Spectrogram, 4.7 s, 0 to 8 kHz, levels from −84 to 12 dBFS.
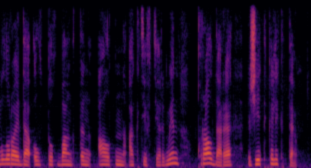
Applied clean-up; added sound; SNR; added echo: none; none; none; none.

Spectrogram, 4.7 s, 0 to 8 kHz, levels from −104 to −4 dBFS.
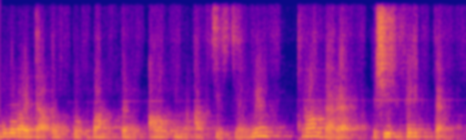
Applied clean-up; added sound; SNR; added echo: neural separator model SepFormer DNS4.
